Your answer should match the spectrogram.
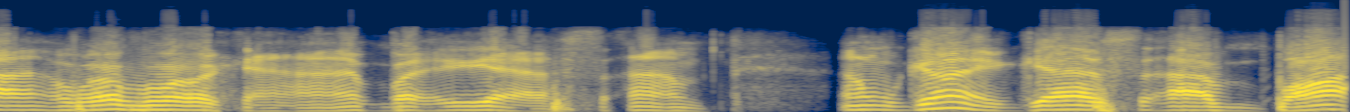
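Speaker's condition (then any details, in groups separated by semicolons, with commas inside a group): ALS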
